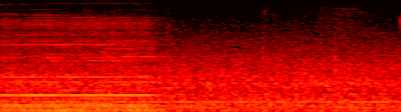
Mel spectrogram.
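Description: Car radio playing music faintly, cut off about a second in as the radio is muted, leaving a low steady hum.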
